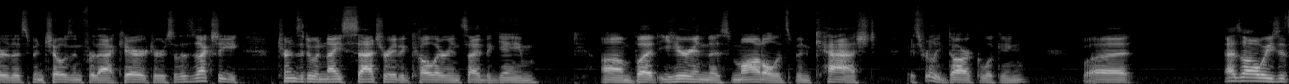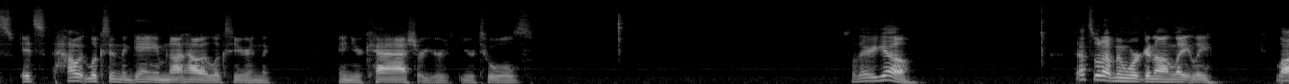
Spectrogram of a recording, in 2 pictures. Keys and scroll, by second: 4.0 super+Tab, 5.8 super+Tab, 21.7 8.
